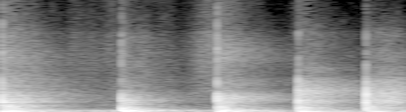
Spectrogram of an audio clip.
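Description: A spare off-road tyre on a steel wheel bouncing on a concrete floor after being dropped: a string of thuds, about five in two seconds, coming closer and closer together as it settles.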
